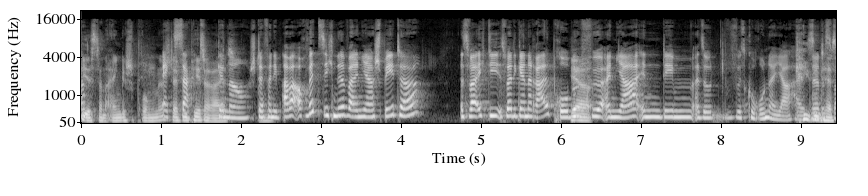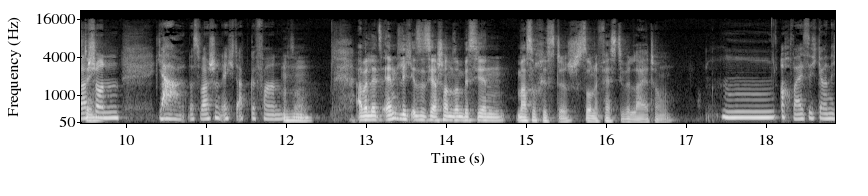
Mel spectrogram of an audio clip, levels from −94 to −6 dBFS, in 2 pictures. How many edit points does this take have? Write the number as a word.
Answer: one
